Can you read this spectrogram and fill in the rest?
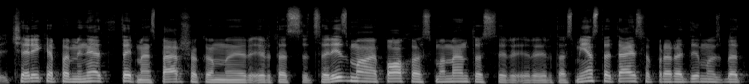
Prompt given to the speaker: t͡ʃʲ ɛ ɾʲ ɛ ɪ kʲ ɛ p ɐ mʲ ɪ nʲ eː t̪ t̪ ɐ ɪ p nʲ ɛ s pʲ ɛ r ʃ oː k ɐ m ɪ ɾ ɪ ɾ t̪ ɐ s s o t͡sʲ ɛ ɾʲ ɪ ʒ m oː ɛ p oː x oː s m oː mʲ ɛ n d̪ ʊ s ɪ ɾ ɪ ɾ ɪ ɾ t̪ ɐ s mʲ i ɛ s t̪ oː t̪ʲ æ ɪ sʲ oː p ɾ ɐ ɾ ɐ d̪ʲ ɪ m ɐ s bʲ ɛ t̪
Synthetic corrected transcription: t͡ʃʲ ɛ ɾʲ ɛ ɪ kʲ ɛ p ɐ mʲ ɪ nʲ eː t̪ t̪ ɐ ɪ p mʲ ɛ s pʲ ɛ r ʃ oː k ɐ m ɪ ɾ ɪ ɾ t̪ ɐ s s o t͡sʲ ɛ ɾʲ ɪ z m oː ɛ p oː x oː s m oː mʲ ɛ n t̪ ʊ s ɪ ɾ ɪ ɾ ɪ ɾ t̪ ɐ s mʲ i ɛ s t̪ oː t̪ʲ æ ɪ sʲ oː p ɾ ɐ ɾ ɐ d̪ʲ ɪ m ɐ s bʲ ɛ t̪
